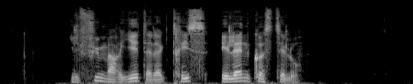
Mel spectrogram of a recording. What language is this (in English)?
French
